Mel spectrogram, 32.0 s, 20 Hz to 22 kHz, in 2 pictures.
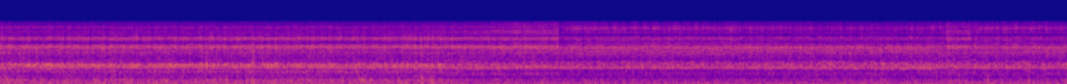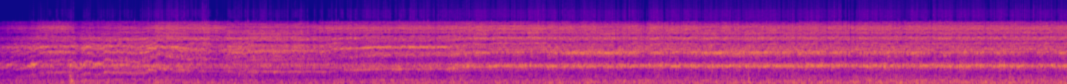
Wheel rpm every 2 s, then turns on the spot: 70, 70, 70, 70, 70, 70, 70, 70, 120, 170, 170, 210, 230, 230, 230, 230.
none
